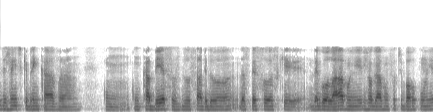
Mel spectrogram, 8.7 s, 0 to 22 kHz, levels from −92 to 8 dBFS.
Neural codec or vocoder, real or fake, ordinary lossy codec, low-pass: none; real; AAC, 16 kbps; 7.2 kHz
